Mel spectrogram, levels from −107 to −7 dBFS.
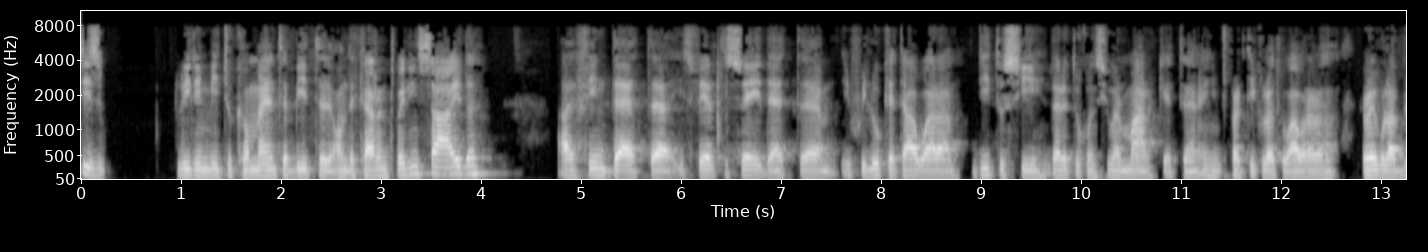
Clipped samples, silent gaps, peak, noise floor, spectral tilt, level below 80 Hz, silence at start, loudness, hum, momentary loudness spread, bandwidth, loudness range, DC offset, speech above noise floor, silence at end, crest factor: under 0.1%; none; -8 dBFS; -71 dBFS; -5.5 dB/octave; -66 dBFS; 0 s; -26 LUFS; none; 10 LU; 8.2 kHz; 3 LU; under 0.1%; 45 dB; 0 s; 18 dB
